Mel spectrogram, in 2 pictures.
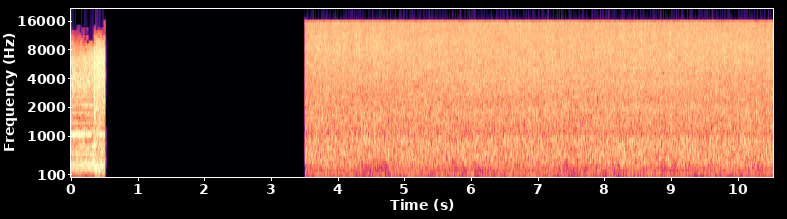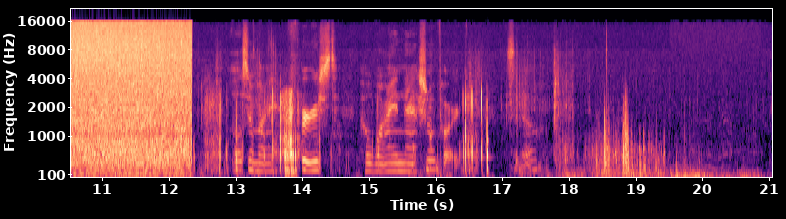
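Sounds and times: stream rushing over boulders: 0:03.5 - 0:12.4.

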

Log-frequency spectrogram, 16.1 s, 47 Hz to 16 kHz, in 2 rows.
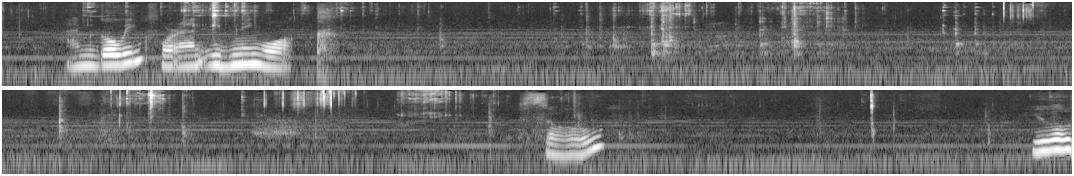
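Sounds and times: jingling and rustling: 0:00.6 - 0:03.2, 0:04.1 - 0:07.8, 0:08.6 - 0:12.6.

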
